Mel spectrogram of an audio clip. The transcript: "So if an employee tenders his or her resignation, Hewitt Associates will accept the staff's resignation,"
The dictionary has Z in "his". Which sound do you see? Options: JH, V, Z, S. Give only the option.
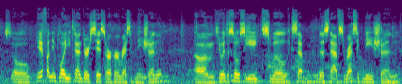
S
